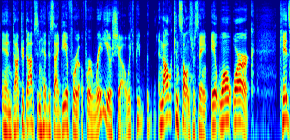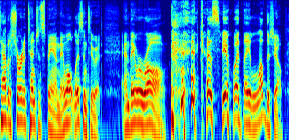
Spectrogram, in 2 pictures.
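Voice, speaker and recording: This podcast guest, a middle-aged American who writes audio dramas, tells personal anecdotes conversationally in an interview, acting out remembered lines. His voice is a little high, very animated and a bit bright, at normal speed, captured with clean studio sound and no echo.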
